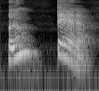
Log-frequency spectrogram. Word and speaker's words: pantera: Nós pensamos panela janela pantera qual será a sílaba mais forte descobriu acertou Quem disse que é o Té porque Vejam o som olha como é bem semelhante né panela janela pantera mas lá no final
